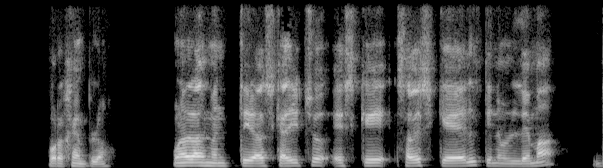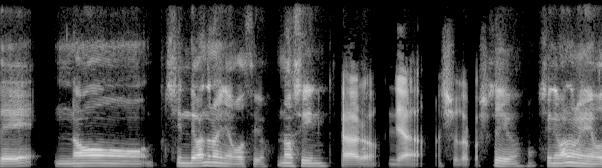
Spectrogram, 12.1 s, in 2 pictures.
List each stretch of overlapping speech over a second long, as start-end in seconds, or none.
none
